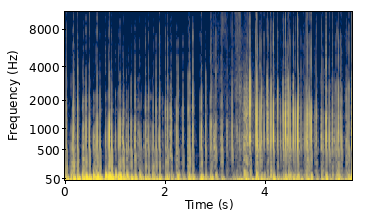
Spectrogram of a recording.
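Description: Long nails rapidly tap and scratch a small, closed tan zip-around wallet, possibly faux leather. The result is a dense, continuous stream of short, dry clicks and crackly scratches over a low, thumpy body, with no ringing after each hit.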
